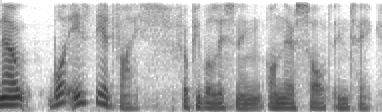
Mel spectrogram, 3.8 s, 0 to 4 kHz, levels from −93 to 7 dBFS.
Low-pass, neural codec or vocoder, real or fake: 3.6 kHz; codec, 16 kHz, 0.9 kbps, LongCat-Audio-Codec; fake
